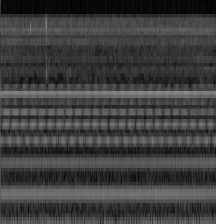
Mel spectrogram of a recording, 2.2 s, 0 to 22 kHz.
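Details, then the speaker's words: NEMA 24 5 A stepper on a Stepperonline CL57Y closed-loop driver with Centroid Acorn, at a typical 900 in/min feed on a wooden workbench acting as a resonator: steady even high-pitched singing tone, no roughness or clicking; normal running. "so there's the motor on a wooden work bench that's that's working like a resonator so you can hear what that sounds like"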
